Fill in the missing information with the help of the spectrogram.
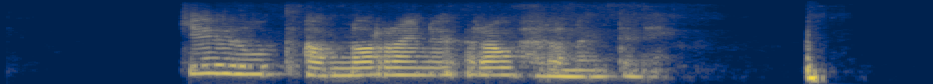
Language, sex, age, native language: Icelandic, female, 20-29, Icelandic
